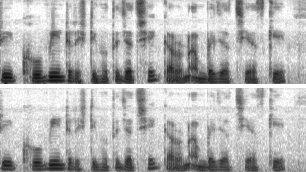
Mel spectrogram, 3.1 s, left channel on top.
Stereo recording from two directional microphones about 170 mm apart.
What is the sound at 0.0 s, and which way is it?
Speech, 35° left (ahead or behind).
